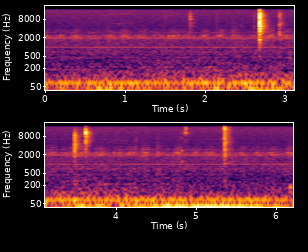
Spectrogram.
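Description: Quiet room tone with a steady low hum and a faint steady whine, broken by a few short sharp clicks in the second half.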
